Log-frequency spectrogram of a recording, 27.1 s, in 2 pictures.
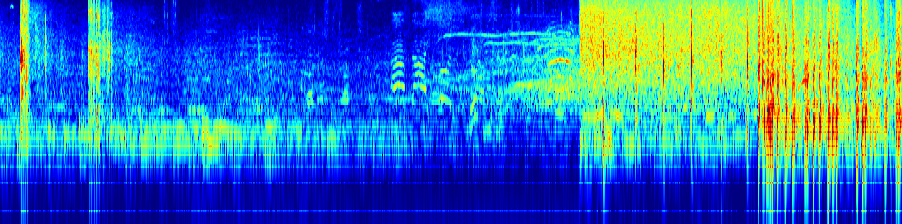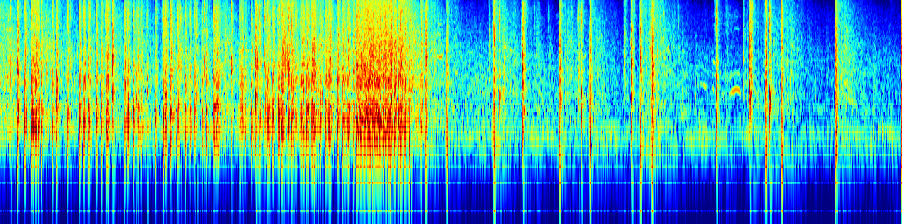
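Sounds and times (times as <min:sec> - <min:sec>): fireworks crackling and popping: 0:00.2 - 0:01.9, 0:08.6 - 0:27.0.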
